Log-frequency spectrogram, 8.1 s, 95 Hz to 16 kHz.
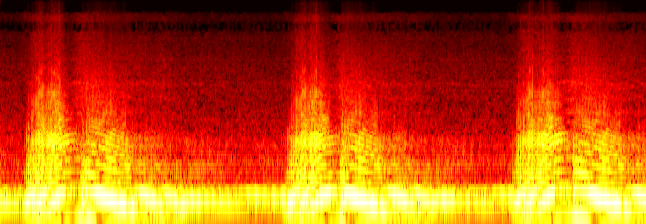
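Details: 2001 Toyota Celica GT 4-cylinder after new axle-back exhaust with Magnapack muffler, stock front, 4-inch stainless tips: three quick revs about three seconds apart rising and falling cleanly over a deep, mellow rumble; healthy exhaust.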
